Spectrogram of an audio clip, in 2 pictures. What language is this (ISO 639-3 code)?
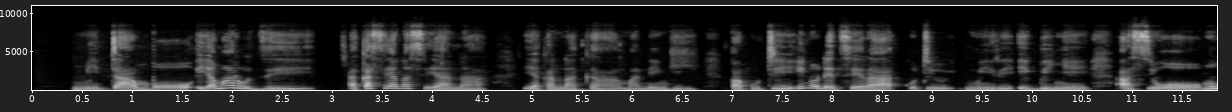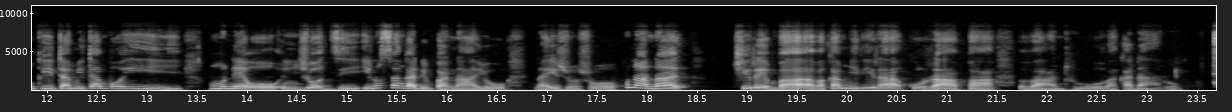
ndc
